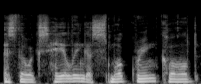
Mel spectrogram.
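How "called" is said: ordinary delivery, nothing marked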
